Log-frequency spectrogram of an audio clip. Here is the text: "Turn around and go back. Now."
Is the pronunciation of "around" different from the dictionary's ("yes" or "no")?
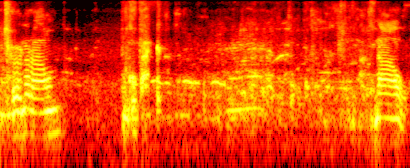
no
